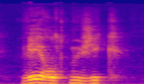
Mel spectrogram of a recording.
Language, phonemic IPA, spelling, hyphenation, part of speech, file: Dutch, /ˈʋeː.rəlt.myˌzik/, wereldmuziek, we‧reld‧mu‧ziek, noun, Nl-wereldmuziek.ogg
- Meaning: 1. world music (blend of pop and traditional music) 2. music of the spheres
